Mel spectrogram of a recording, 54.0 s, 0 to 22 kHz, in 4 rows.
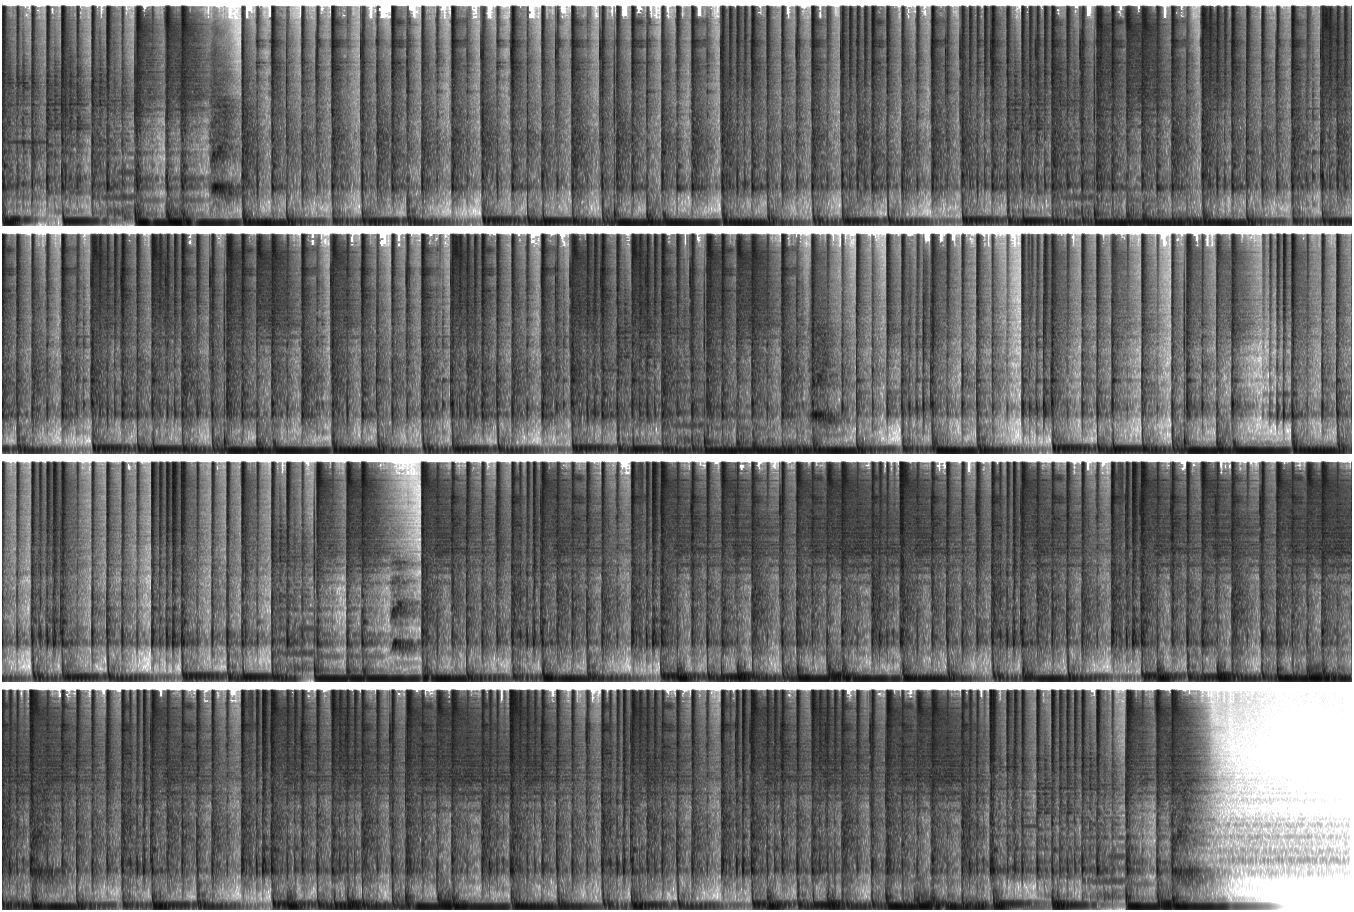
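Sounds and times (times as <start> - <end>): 
drum line playing: 0.0 - 53.0.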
